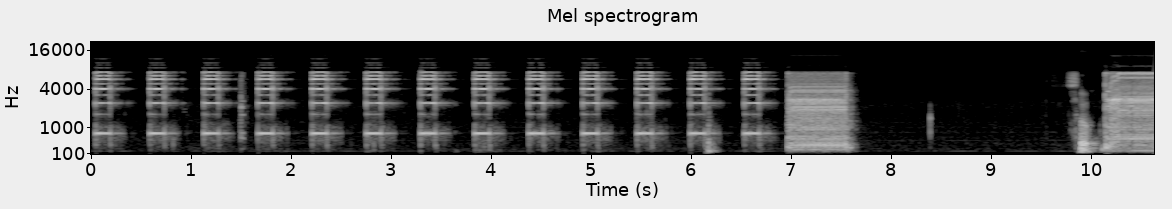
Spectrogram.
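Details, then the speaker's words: Drone after flashing INAV from Betaflight, battery connected, throttle at zero percent: short identical high beeps about twice a second from the ESCs, stopping once throttle reaches one percent and the motors spin; continuous ESC beeping, drone won't arm. "but as soon as i bring them down to zero percent again you have this continuous peeping"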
